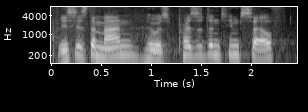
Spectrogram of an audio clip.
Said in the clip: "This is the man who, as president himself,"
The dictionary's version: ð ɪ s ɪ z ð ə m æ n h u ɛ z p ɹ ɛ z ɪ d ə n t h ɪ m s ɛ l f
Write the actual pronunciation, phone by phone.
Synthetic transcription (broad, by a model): ð ɪ s ɪ z ð ə m æ n h u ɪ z p ɹ ɛ z ɪ d ə n t h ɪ m s ɛ l f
